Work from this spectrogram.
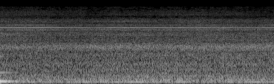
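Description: Airliner taxiing on the apron in a VR airport ground handling game, a constant close engine whine and hum that stays steady and alone throughout.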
